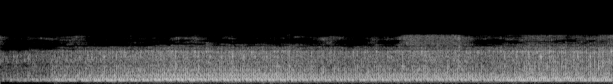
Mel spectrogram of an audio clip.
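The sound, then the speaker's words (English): A steady, rumbling motorboat engine idles at a harbor police dock on a dark night, its low throbbing drone continuous and even throughout, with no voices heard. “When Sergeant Malva finally arrived at the harbor police dock, a boat was ready for us.”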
